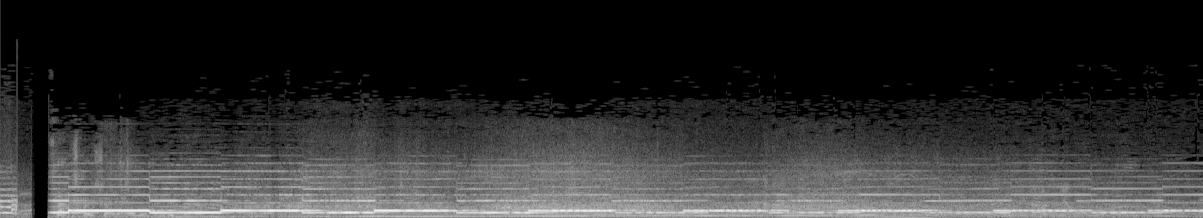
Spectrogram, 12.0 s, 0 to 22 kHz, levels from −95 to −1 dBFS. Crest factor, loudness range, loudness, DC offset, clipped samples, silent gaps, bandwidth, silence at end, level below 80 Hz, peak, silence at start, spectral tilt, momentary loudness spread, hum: 12 dB; 7 LU; -16 LUFS; under 0.1%; under 0.1%; 0.34-0.48 s; 8.4 kHz; 0 s; -56 dBFS; -4 dBFS; 0 s; -4 dB/octave; 10 LU; none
